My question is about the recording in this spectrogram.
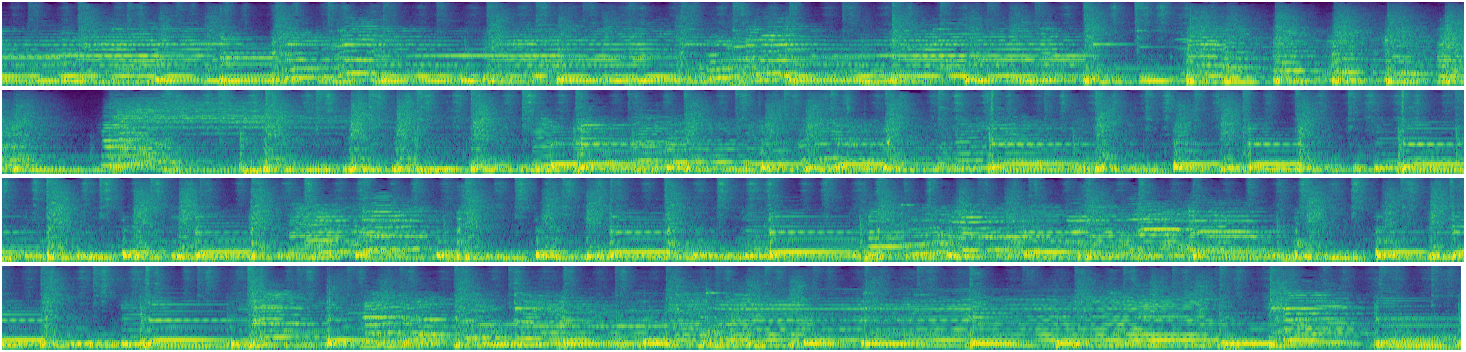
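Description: Live jazz ensemble playing a funk tune: drum kit, horns and guitar, with a saxophone played at a microphone up front. The band drops out for a moment about eight seconds in and comes straight back in.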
